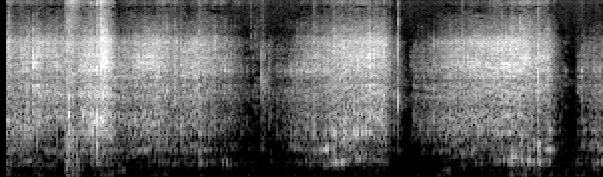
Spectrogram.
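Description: A toy remote-control car's small electric motor and gears whirring as it drives across a tiled floor. It comes in three runs of one to two seconds with short stops between them, and a few sharp clicks.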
